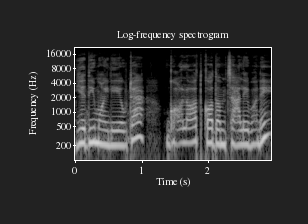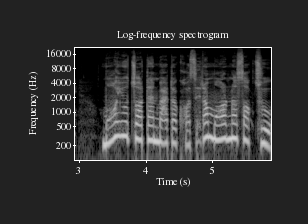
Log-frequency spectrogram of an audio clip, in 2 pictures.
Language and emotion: Nepali, fearful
